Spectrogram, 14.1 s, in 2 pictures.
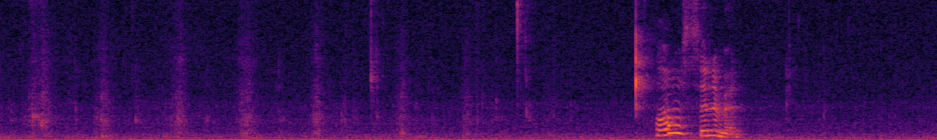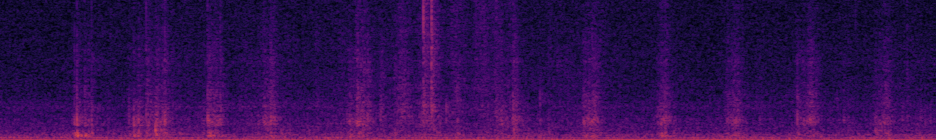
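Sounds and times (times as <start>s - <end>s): person chewing crunchy cookie: 0.0s - 4.3s, 7.5s - 14.0s.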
